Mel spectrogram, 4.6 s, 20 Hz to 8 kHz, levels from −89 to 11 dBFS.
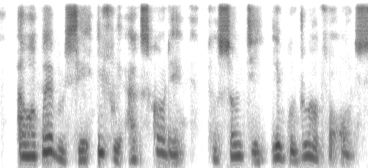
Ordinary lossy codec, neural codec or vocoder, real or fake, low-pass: none; codec, 16 kHz, 2 kbps, FreqCodec, smaller model; fake; 7.2 kHz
